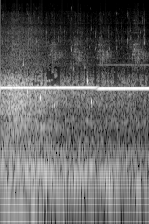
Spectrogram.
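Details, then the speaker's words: Dolium beer keg being filled manually by gravity with no pump: a thin steady whistle over hissing gas as the relief valve trips when the pressure gets too high. Normal venting. "Il n'y a que de la gravité, j'ai pas de pompe là, hein, donc ça monte, mais enfin, ça coule par gravité, donc à un moment donné, quand la pression est trop élevée, la soupape se déclenche."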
